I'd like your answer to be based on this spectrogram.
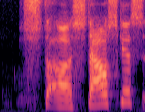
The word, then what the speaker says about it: Stauskas: Stauskas.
